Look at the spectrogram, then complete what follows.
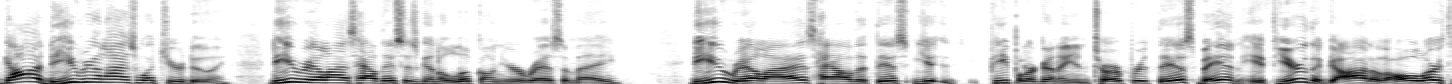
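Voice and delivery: incredulous, high-pitched reproach; scolding God. Retold or imitated. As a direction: scold as if lecturing someone above you. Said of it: "he's scolding God and saying".

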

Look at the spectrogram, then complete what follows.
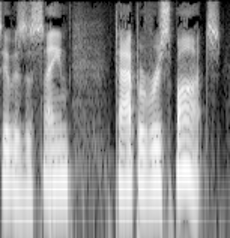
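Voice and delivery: ordinary talk, nothing marked

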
